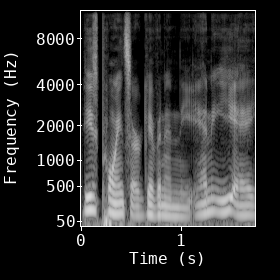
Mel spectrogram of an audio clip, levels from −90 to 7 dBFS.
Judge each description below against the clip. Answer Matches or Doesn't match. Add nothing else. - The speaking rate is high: Matches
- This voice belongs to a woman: Doesn't match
